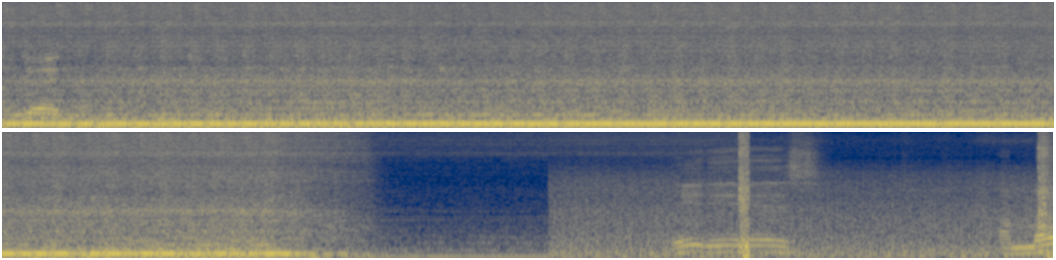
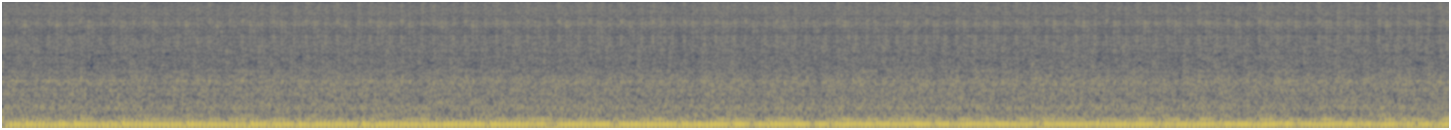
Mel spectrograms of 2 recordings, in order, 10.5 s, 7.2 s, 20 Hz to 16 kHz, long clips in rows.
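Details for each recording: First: 1956 Chevy Bel Air with 307 V8, first proper run after restoration, freshly started: deep even idle with faint light valve-train tick; owner suspects springs and retainers. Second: 1956 Chevy Bel Air 307 V8 run for the first time after restoration: steady lumpy idle with a low hum and faint uneven top-end clatter, valve train loud like a diesel; lifters suspected, valve cover off during the check.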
